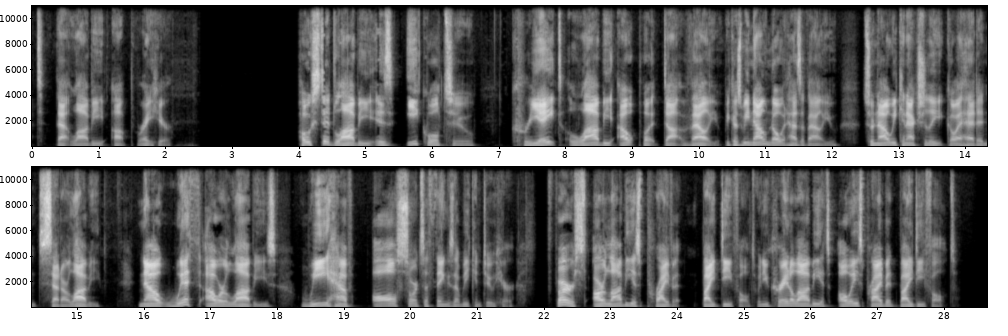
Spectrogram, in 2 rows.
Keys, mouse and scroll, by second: 0.0-1.2 scroll, 1.2-1.9 scroll down 15, 2.2-8.6 typing, 2.5 click, 3.4 Tab, 13.9 Return, 14.5 Return.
